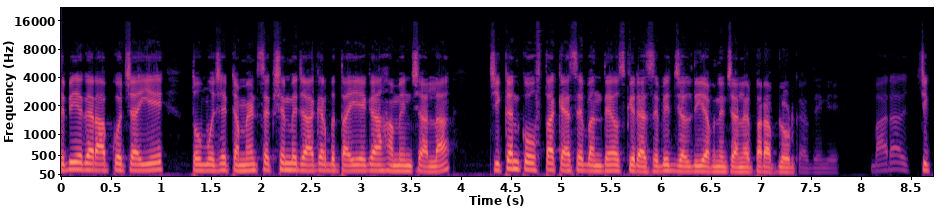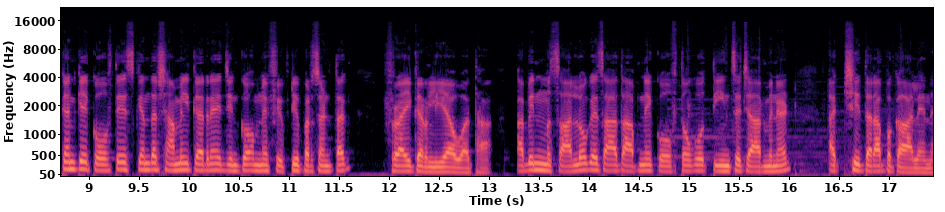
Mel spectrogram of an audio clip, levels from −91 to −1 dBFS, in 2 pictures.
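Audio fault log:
7.36 to 8.61 s, one channel inverted: for this stretch one side of the stereo pair has likely flipped polarity, so when the two channels are summed to mono, everything they share cancels. The level falls by about 23 dB and centred material and low end nearly disappear, leaving only the faint residue of whatever differed between left and right. Full level and body return abruptly at 8.61 s.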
